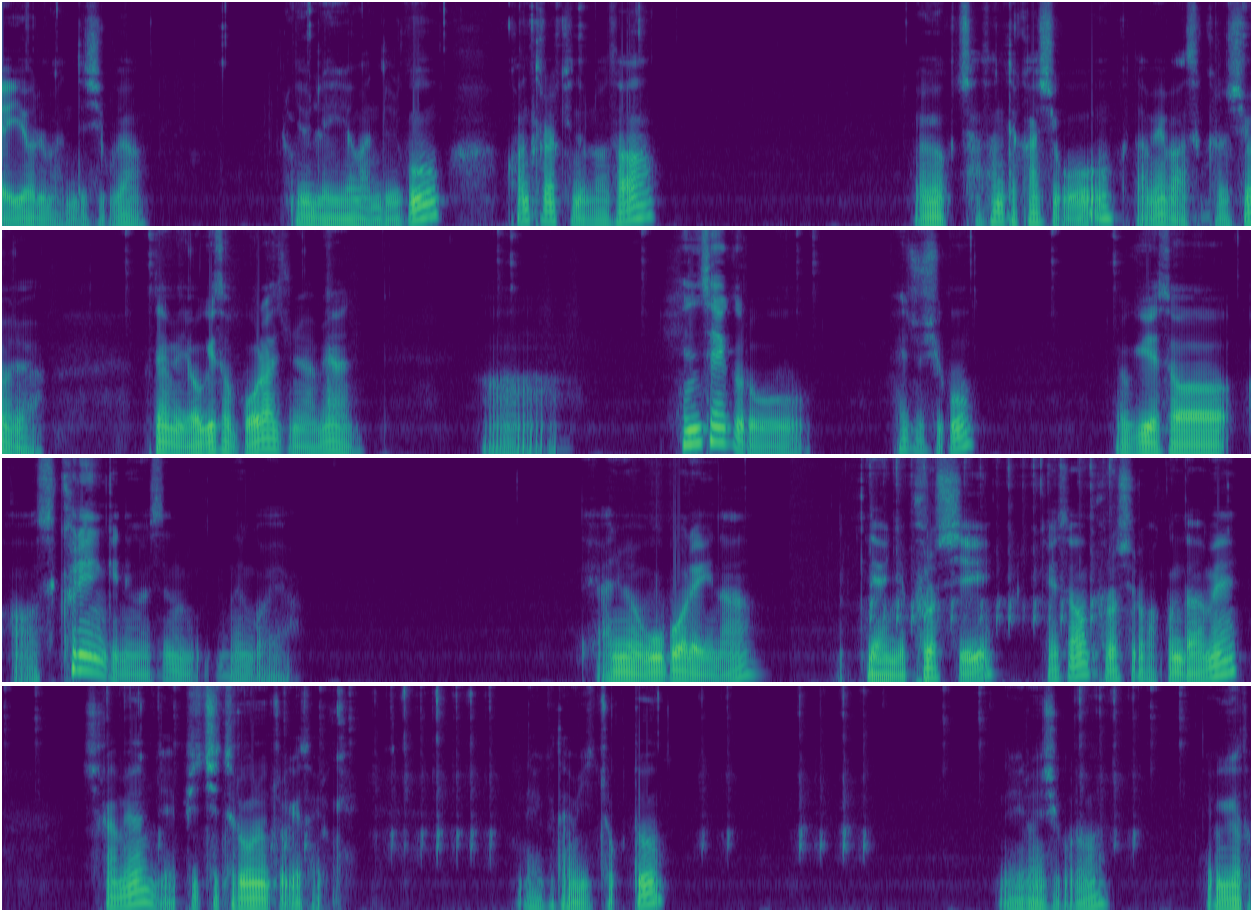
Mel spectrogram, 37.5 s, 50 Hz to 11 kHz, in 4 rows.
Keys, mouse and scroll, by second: 4.0 ctrl+click, 25.1-26.8 typing, 28.8-31.5 typing, 33.2-34.5 typing, 36.1 typing.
